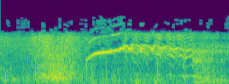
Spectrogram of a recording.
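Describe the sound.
A horse neighs loudly, a long wavering whinny that rises at the start and trails off over roughly a second, after a short burst of rough noise.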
